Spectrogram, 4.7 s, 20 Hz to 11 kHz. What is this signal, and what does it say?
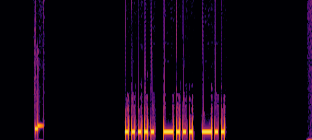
Morse code, heard as a keyed tone, about 25 wpm, 700 Hz. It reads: 5BD
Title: Three Challenging Letter-Number Combinations 25wpm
